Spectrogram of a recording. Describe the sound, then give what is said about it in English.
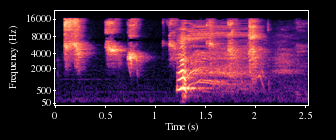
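A person whistles a bird impression: three short, high chirps, then a longer warbling trill with sliding, fluttering pitch, all sounding alone without any talking. “I love doing animal impressions. I, You're I'm, very I'm good, good at, at do, them. I can do.”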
